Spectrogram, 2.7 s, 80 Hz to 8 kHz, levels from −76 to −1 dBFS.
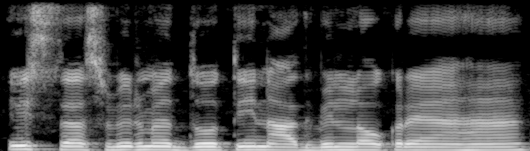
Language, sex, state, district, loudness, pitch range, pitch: Hindi, male, Jharkhand, Palamu, -13 LUFS, 160-170 Hz, 165 Hz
